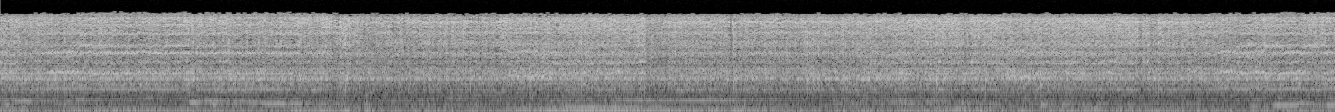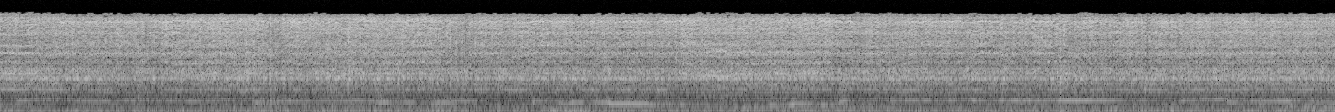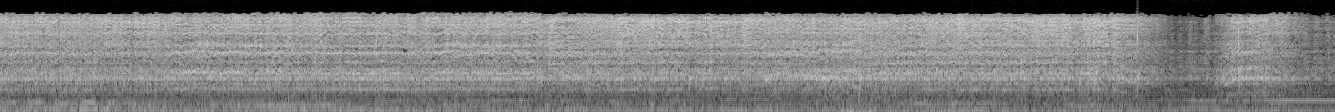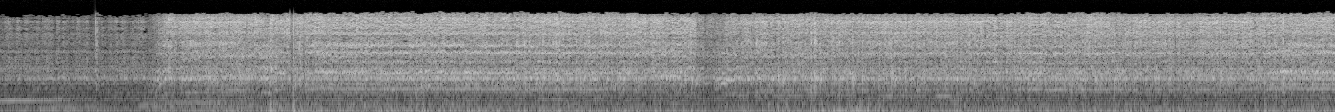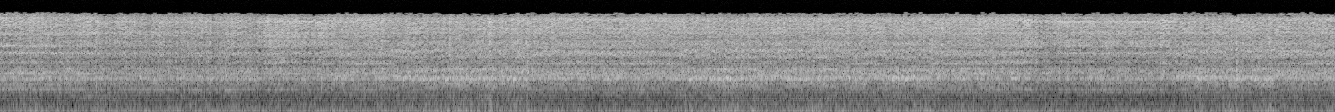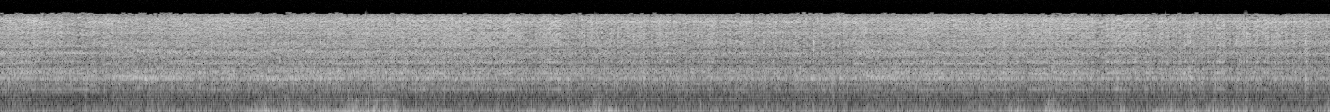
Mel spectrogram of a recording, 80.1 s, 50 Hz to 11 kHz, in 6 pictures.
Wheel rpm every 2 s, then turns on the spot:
160, 160, 160, 160, 160, 160, 160, 160, 160, 160, 160, 160, 160, 160, 160, 160, 160, 160, 150, 50, 20, 150, 160, 140, 160, 160, 160, 160, 160, 160, 160, 160, 160, 160, 160, 160, 160, 160, 160, 160.
none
